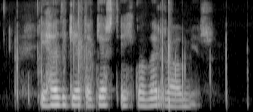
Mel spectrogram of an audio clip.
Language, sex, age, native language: Icelandic, male, 13, Icelandic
